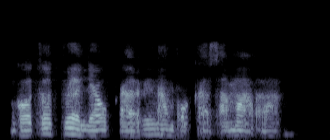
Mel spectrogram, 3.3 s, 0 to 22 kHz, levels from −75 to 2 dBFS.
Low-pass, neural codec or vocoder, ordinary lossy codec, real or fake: 7.2 kHz; codec, 16 kHz, 2 kbps, FreqCodec, smaller model; AAC, 32 kbps; fake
